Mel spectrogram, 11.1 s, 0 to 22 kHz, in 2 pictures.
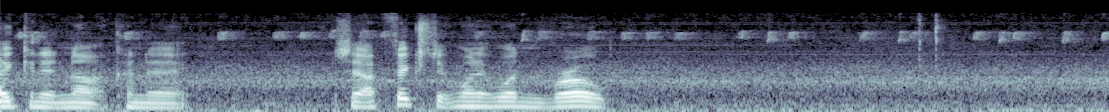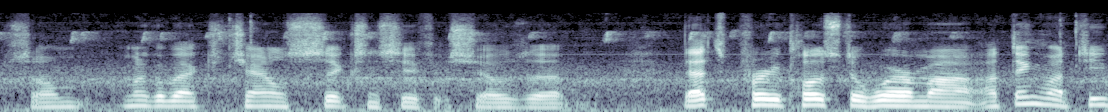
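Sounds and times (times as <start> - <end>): faint cricket chirping: 0.0 - 11.0.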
